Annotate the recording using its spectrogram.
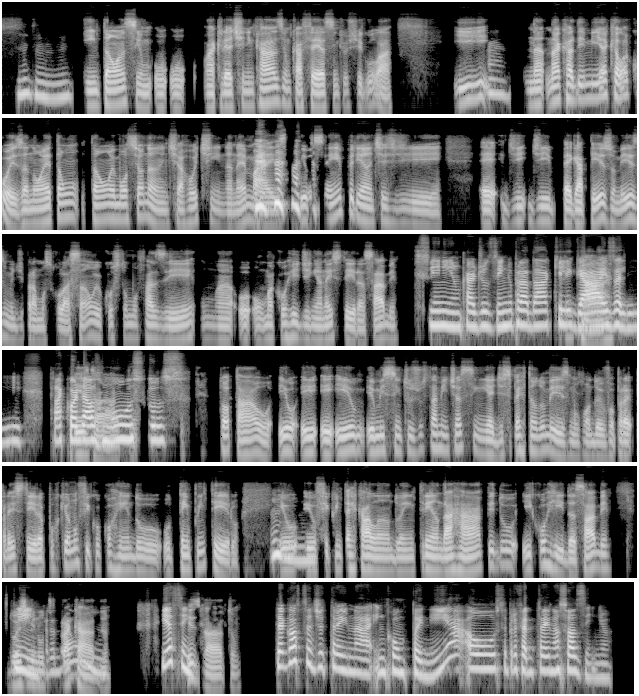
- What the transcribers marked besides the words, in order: tapping; laugh; other background noise
- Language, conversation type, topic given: Portuguese, podcast, Como é sua rotina matinal para começar bem o dia?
